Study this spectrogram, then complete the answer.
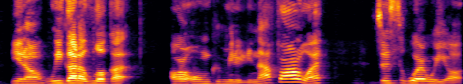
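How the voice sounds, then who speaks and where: A woman talks at a fairly quick pace with a Japanese accent. Her medium pitch carries lively intonation. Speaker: musician. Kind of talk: panel discussion.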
